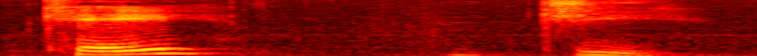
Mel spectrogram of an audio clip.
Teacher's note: So the back of the tongue makes firm contact with the soft palate. The air is trapped for a short time and then breaks the obstruction with a slight explosion. · the air comes out in an explosive way now Weller plosives K and G are articulated with the back of the tongue against the soft palate so it's the back of the tongue touching the soft palate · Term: velar explosives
